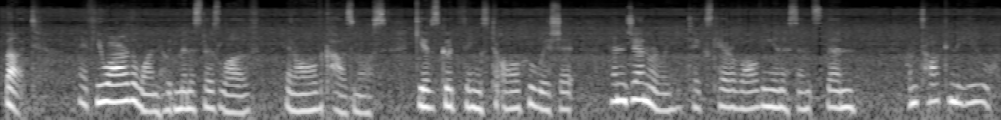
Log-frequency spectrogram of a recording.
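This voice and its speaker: A woman's voice: medium pitch, normal speed, mellow, a little hiss or hum, natural voice, low-quality recording. A woman playing a hurt, headstrong young woman in an audio drama, speaking frankly and earnestly. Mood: reproachful, pleading. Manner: frank, searching.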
